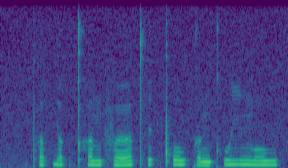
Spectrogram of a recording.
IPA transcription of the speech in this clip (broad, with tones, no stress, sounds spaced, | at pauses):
pʰ ɐ˨˥ t̚ j ɐ˧ k̚ t̪ʰ ɐ˧ n f œː˨˥ t̪ʰ ɪ˥ k̚ pʰ o˥ w k ɐ˨ ŋ kʷʰ iː˥ n̪ o˥ w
